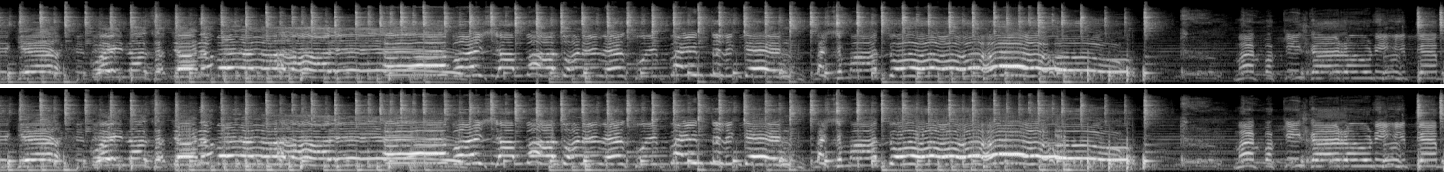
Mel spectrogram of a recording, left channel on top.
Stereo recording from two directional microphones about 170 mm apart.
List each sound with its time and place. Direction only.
0.2 s music: 10° right (ahead or behind)
11.2 s music: 30° right (ahead or behind)
12.4 s music: 15° right (ahead or behind)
